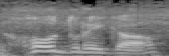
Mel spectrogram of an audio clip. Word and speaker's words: Rodrigo: It's actually Rodrigo. All the Rodrigo pronounces as H. It's like Royce Gracie.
